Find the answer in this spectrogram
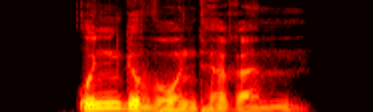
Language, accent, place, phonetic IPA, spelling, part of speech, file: German, Germany, Berlin, [ˈʊnɡəˌvoːntəʁəm], ungewohnterem, adjective, De-ungewohnterem.ogg
- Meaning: strong dative masculine/neuter singular comparative degree of ungewohnt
